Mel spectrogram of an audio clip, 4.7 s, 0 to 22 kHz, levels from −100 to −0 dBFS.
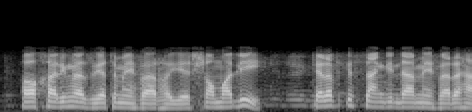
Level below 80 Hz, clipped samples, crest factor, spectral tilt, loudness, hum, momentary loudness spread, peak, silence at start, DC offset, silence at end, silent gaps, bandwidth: -72 dBFS; under 0.1%; 20 dB; -2 dB/octave; -25 LUFS; none; 4 LU; -6 dBFS; 0.25 s; under 0.1%; 0 s; none; 4.7 kHz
